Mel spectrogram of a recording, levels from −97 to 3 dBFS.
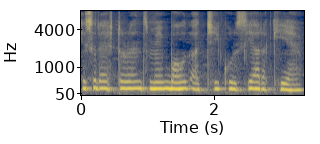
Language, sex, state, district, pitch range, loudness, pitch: Hindi, female, Uttar Pradesh, Saharanpur, 215-240 Hz, -13 LUFS, 235 Hz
